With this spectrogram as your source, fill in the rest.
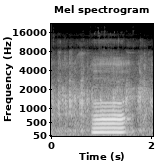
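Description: A laying duck on a duck farm gives one loud, drawn-out nasal quack close by, set against a low murmur of background noise.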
